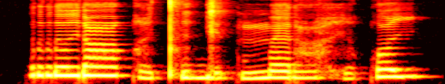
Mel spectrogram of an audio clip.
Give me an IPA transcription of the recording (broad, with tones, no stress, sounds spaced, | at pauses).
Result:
r ɜ˦ e̯ ɾ ɑː˦ q i̤˨ tʼ ɪ˧ ɡʲ æ˨ k mː æ˦ ɾ ɑ̤˦ h i̤˨ qʷ i˦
